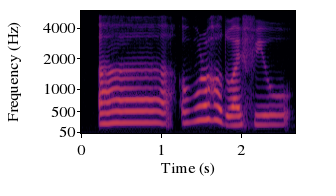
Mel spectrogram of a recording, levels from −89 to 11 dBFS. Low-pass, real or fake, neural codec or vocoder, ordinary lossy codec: 5.4 kHz; real; none; none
